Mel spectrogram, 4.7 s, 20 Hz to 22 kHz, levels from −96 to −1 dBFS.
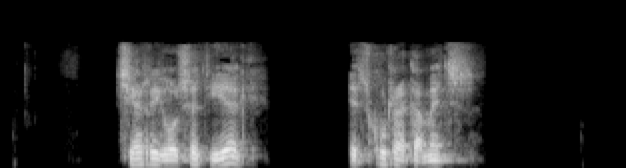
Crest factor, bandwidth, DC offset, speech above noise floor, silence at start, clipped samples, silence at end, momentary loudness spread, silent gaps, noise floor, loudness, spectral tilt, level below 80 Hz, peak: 18 dB; 7.8 kHz; under 0.1%; over 73 dB; 0.9 s; under 0.1%; 1.15 s; 9 LU; 2.02-2.60 s; under -90 dBFS; -18 LUFS; -5 dB/octave; -70 dBFS; -2 dBFS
